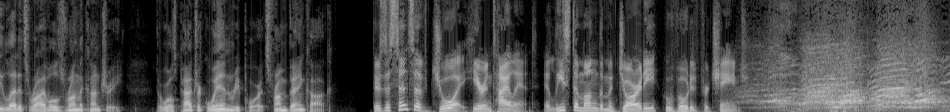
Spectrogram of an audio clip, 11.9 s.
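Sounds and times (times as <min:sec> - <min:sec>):
speech: 0:00.0 - 0:09.6
crowd of Thai voters chanting in Bangkok: 0:09.2 - 0:11.8.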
